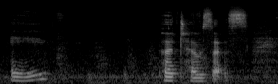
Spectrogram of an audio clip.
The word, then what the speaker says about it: apoptosis: your cell dies that's called a potosis it is spelled apoptosis you can say it however you like but this is cell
